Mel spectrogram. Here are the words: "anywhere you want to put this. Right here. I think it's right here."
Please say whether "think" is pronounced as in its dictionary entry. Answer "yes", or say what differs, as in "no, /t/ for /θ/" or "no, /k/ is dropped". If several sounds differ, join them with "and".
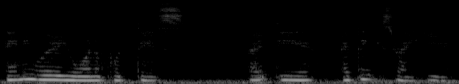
no, /t/ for /θ/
